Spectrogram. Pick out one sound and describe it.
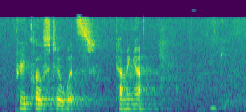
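A woman speaks near a microphone.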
